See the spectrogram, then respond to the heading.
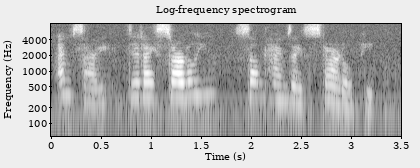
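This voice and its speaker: A woman's voice: high voice, fairly quick, lightly acted, poor audio. A woman playing a perky, flustered and apologetic visitor in an amateur radio play, hesitant and scatterbrained. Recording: hum and faint background noise.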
